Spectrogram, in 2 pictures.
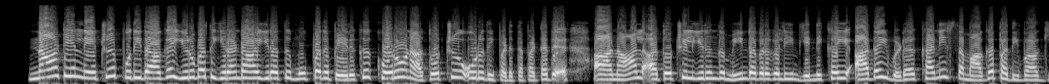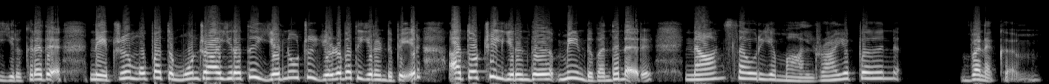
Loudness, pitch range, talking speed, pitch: -11 LUFS, 230-295 Hz, 85 wpm, 265 Hz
